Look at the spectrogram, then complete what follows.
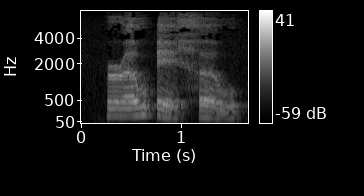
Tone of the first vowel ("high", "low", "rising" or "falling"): rising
